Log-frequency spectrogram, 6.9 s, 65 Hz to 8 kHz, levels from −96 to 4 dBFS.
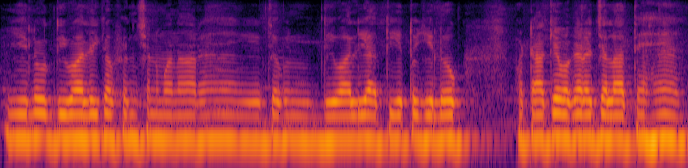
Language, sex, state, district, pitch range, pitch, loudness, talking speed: Hindi, male, Uttar Pradesh, Jyotiba Phule Nagar, 145-150 Hz, 150 Hz, -27 LUFS, 175 wpm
